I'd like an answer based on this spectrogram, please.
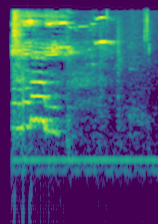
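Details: Doberman puppy giving one brief, high whining yelp with a clear tonal ring that fades within half a second, followed by a low steady hum in a small indoor room.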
